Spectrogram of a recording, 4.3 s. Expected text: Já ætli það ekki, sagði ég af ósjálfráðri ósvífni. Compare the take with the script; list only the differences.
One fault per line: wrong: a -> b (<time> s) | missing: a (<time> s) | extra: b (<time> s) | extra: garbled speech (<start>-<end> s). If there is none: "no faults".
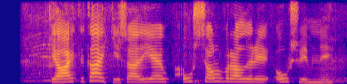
missing: af (2.2 s)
